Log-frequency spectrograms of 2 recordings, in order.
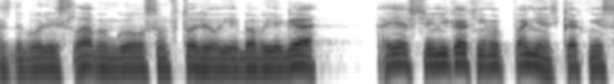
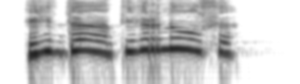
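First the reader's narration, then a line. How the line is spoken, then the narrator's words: Shrieking. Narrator (Russian): завизжала Василиса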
